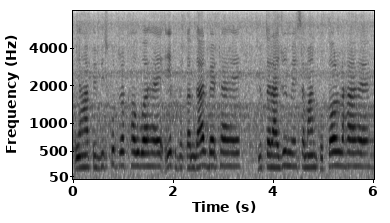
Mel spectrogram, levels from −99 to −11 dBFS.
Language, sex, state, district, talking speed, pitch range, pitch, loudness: Hindi, female, Bihar, West Champaran, 180 wpm, 215-235 Hz, 230 Hz, -16 LUFS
